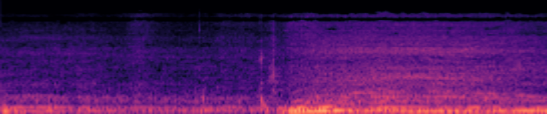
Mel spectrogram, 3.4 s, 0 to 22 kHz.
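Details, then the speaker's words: 2005 Nissan Frontier Crew Cab, 4.0 L V6, 205,000 miles, vacuum leak and taped airbox boot: faint whine rising with revs from a failing automatic transmission front pump; drive slipping, reverse strong. "know if you can hear that whining noise but the front pump in the transmission it's on its way out which is the same because it only has two hundred and five thousand miles"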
